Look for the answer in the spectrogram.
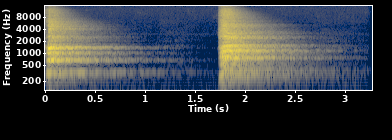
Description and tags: Male Yell Ha
Male yelling in a reverberant hall.
Recorded with:
Zoom H4n
yell, short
